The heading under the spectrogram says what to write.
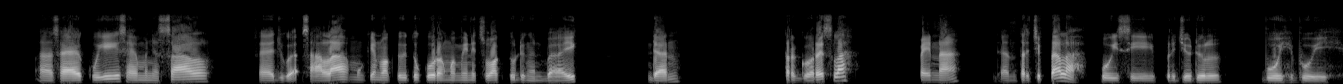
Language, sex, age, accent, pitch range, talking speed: Indonesian, male, 20-39, native, 105-125 Hz, 105 wpm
